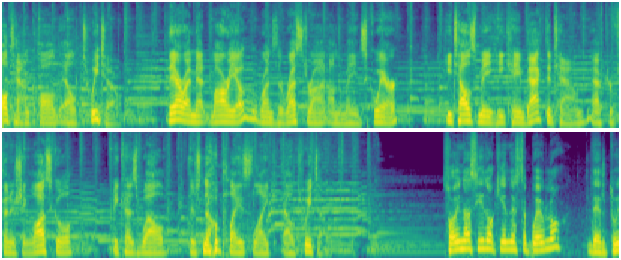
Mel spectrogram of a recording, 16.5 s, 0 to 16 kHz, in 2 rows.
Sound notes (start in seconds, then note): 10.5 speaking Spanish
